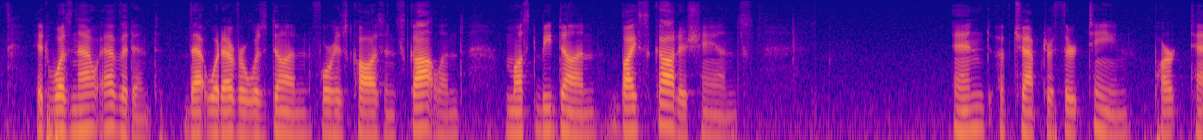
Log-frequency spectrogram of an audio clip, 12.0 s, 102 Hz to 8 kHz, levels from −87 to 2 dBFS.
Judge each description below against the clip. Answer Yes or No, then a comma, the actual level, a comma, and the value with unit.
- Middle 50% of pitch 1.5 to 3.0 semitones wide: Yes, narrow, 2.4 semitones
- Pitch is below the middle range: Yes, low, 125 Hz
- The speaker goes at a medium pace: No, slow, 105 wpm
